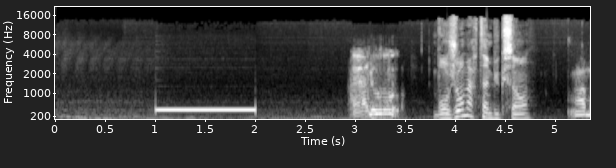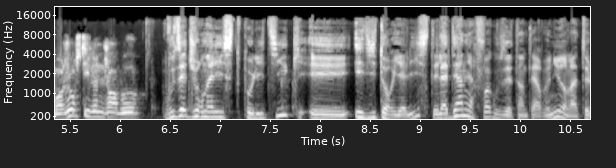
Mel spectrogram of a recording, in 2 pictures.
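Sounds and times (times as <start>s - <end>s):
telephone ringback tone on a call line: 1.0s - 2.0s
speech: 3.0s - 10.7s.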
